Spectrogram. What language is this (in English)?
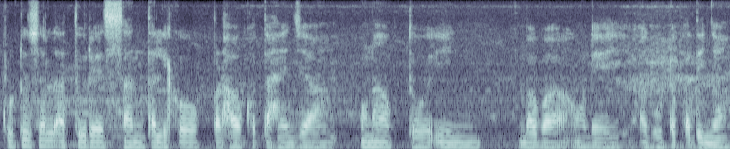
Santali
